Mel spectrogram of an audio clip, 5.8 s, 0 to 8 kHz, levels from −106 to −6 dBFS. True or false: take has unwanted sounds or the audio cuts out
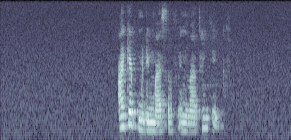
false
